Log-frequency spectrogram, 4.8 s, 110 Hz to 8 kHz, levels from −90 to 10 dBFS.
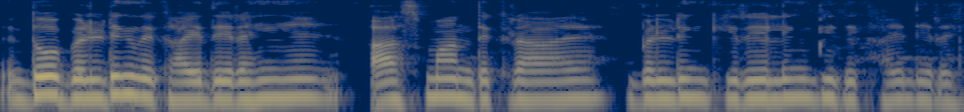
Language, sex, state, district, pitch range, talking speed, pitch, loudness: Hindi, female, Uttar Pradesh, Ghazipur, 175-190 Hz, 235 wpm, 185 Hz, -31 LUFS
